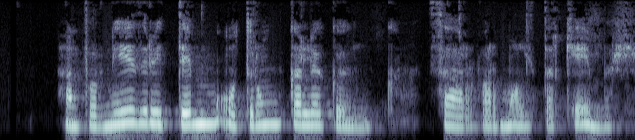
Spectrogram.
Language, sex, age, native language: Icelandic, female, 30-39, Icelandic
